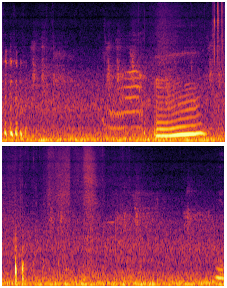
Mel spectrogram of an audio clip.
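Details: Korean shorthair cat named Nacho begging indoors for more treats after already getting a churu; two clear, drawn-out meows in the middle, the second louder with a rising, wavering tone, over a low household rumble and a few soft clicks.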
